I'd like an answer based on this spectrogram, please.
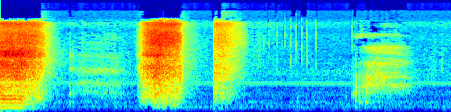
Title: Sneezing into a handkerchief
